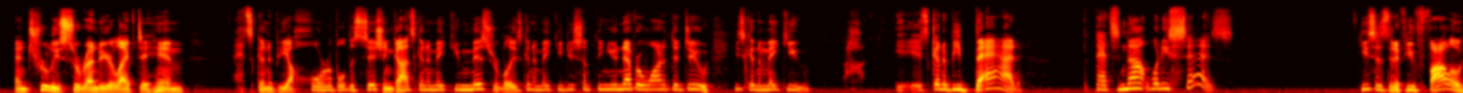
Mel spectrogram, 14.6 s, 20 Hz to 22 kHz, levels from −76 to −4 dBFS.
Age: 30-49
